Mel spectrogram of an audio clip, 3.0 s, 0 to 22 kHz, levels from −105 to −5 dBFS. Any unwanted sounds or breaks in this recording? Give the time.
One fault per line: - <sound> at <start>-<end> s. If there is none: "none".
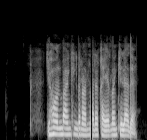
- dropout at 1.8-1.8 s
